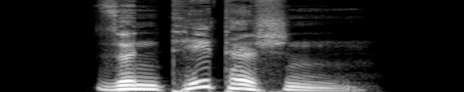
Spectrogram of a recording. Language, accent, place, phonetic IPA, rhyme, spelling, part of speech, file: German, Germany, Berlin, [zʏnˈteːtɪʃn̩], -eːtɪʃn̩, synthetischen, adjective, De-synthetischen.ogg
- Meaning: inflection of synthetisch: 1. strong genitive masculine/neuter singular 2. weak/mixed genitive/dative all-gender singular 3. strong/weak/mixed accusative masculine singular 4. strong dative plural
